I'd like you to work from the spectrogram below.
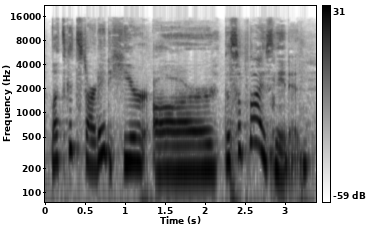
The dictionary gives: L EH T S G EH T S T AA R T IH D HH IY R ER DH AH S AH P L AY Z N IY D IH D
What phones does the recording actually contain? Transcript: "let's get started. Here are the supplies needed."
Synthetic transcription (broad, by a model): L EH T S G EH T S T AA R T IH D HH IY R ER DH AH S AH P L AY Z N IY D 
